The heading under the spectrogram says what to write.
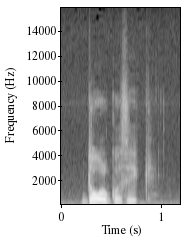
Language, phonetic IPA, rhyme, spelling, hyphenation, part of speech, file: Hungarian, [ˈdolɡozik], -ozik, dolgozik, dol‧go‧zik, verb, Hu-dolgozik.ogg
- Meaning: 1. to work (on something: -n/-on/-en/-ön or at a company: -nál/-nél) 2. to work, strive, for something: -ért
